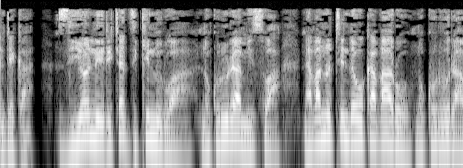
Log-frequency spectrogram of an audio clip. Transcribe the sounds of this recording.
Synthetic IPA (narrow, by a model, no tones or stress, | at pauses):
zijo̞niɾit͡ʃad͡zikin̤urwano̞kuɾuramiswa | naʋano̞te̞ndewokaʋaɾo̞no̞kuɾuɾaːm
